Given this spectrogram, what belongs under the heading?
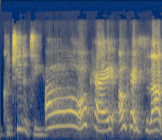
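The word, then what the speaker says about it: cuccidati: donata says that those are fake cookies it's pronounced cochita tea cochita tea oh okay okay so that must be the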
